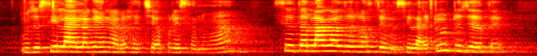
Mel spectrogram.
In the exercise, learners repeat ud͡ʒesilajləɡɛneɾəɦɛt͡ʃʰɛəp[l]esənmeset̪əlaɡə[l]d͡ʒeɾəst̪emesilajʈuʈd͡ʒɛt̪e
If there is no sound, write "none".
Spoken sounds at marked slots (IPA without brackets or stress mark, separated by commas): ɾ, l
